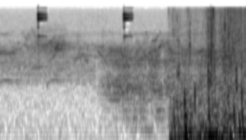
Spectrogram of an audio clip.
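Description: Cartoon sound effect of a huge boulder starting to roll: a brief hush with a couple of faint high ticks, then a loud low rumble that sets in suddenly near the end, under music.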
